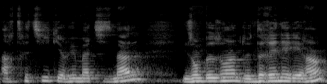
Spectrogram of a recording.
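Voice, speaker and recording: A man's fairly high-pitched voice with a dark, mellow tone, a fairly slow pace, fairly even intonation and audible room echo. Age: 40s. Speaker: naturopath. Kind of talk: interview.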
